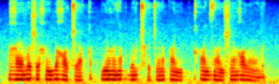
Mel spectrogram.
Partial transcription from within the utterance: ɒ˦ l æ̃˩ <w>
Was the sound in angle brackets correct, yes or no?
no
